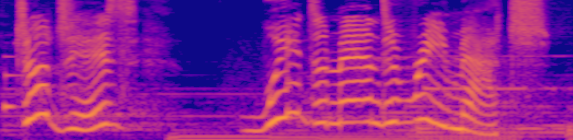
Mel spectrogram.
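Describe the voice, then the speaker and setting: A woman's voice: extremely high pitch, lively intonation, slow, full character voice. A woman playing a proud, exacting head chef in a video game, formal and precise in manner. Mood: shocked protest. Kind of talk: video game character acting. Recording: reverberant hall, music underneath.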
